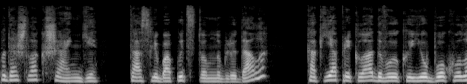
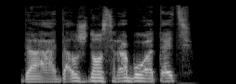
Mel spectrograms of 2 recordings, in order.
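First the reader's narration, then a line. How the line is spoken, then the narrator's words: Grumbling. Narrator (Russian): пробурчала Шаньга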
